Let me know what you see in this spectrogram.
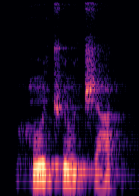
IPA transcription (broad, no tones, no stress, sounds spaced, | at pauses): h ũ t͡ʃ ũ t͡ʃ a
